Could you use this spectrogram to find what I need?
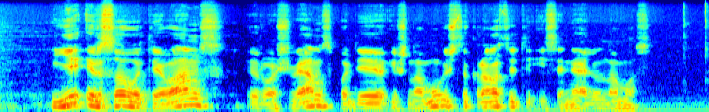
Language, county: Lithuanian, Klaipėda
